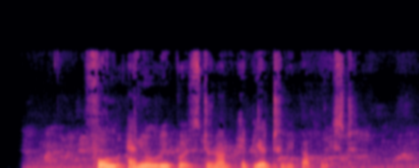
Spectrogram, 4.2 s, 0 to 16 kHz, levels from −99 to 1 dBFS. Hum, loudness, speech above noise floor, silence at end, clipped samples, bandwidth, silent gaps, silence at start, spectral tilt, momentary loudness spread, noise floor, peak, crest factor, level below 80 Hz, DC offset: none; -25 LUFS; 22 dB; 0 s; under 0.1%; 11.5 kHz; none; 0.45 s; -8 dB/octave; 23 LU; -46 dBFS; -6 dBFS; 20 dB; -52 dBFS; under 0.1%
